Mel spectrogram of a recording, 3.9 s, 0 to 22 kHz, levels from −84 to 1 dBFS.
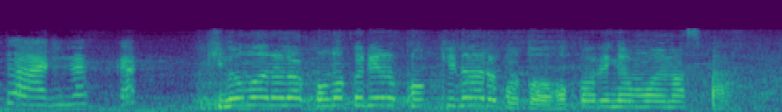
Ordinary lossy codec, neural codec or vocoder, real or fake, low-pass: none; codec, 44.1 kHz, 2.6 kbps, SNAC; fake; 7.2 kHz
